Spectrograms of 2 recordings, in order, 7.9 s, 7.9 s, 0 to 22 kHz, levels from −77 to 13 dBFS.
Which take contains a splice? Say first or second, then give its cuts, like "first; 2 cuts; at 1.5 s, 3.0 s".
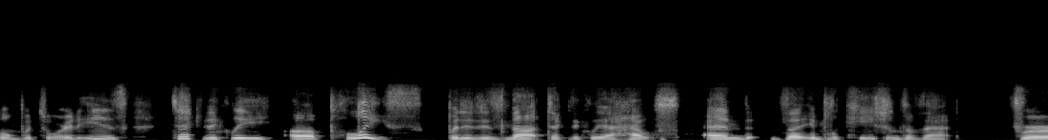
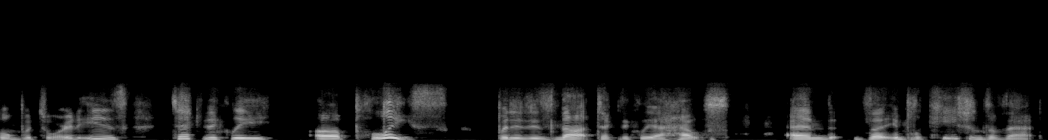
first; 3 cuts; at 2.1 s, 3.2 s, 5.2 s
